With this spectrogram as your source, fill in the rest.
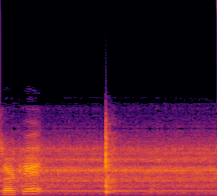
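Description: A circuit breaker switch clicks sharply.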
